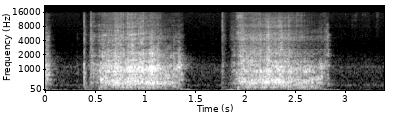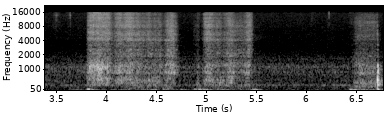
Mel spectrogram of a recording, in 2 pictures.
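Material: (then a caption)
Paperboard. Long nails scratch rapidly and deeply across the scuffed area of a 1.75 L coated paperboard orange juice carton. Two loud, dense bursts of rough, raspy scratching come first, followed by softer, thinner scratching passes with quiet gaps between them.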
